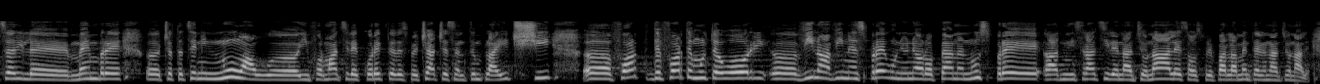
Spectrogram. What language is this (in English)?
Romanian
